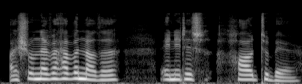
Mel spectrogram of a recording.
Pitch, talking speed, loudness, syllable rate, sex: 220 Hz, 220 wpm, -15 LUFS, 5.7 syllables/s, female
